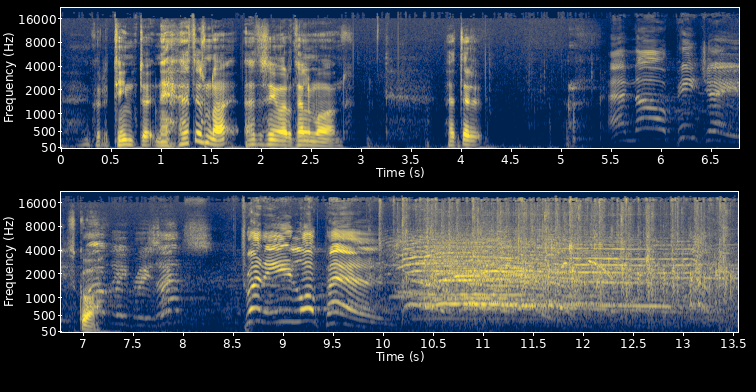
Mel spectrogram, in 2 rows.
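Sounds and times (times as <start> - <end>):
speech: 0.2 - 3.0, 3.8 - 4.3, 7.0 - 7.3
audience applause and cheering: 9.9 - 13.5
crowd whooping and shouting with excitement: 9.9 - 13.5.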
